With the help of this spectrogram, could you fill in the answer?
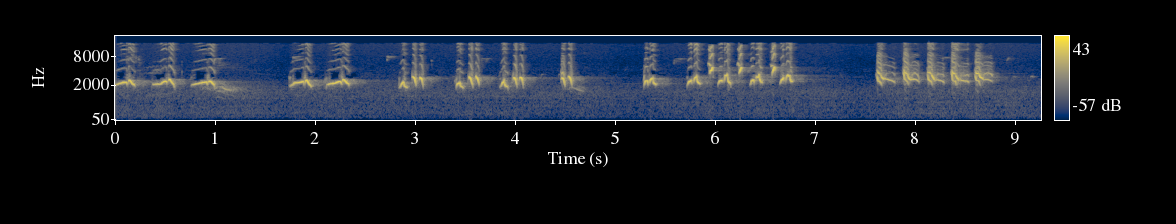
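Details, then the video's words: A northern mockingbird that can reportedly copy 200 sounds, repeating short bright chirped phrases two or three times each before switching, in a steady series that ends with a fast run of five similar high notes. "Masteran suara burung NORTHERN MOCKINGBIRE bisa merekam 200 suara"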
